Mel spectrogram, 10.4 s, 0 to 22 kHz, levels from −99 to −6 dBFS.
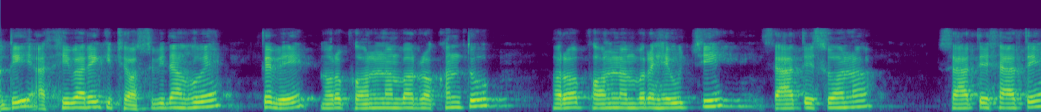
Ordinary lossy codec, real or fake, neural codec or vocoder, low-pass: none; fake; codec, 16 kHz, 4.8 kbps, FACodec; none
